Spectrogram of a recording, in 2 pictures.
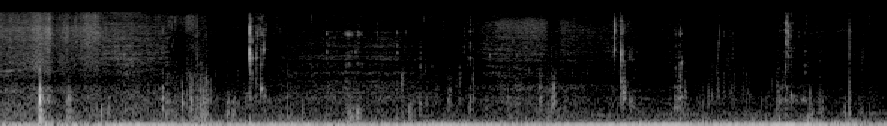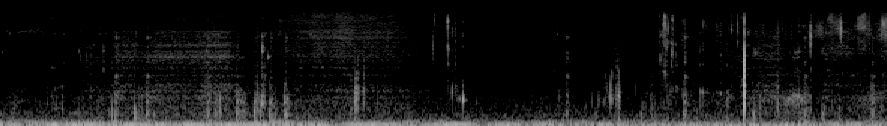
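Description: A person biting and chewing a chocolate-striped pastry tube filled with sweet curd, with small scattered mouth clicks over a steady low rumble. One sharp click stands out near the end.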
